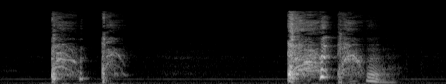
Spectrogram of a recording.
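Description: Two pairs of sharp, moist-sounding coughs separated by a pause, about four coughs in all, with a faint steady hum behind.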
